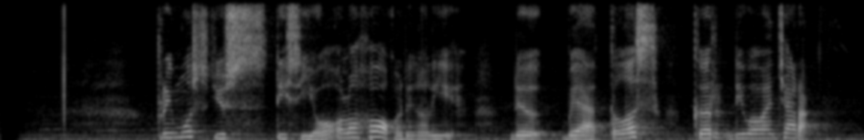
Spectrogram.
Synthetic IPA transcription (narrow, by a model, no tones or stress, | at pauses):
pɾimusjust̪isiɔʔɔ̰lɔhɔkdəŋalidəbeat̪ləs | kɨrdiwawaɲt͡ʃaɾa̰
